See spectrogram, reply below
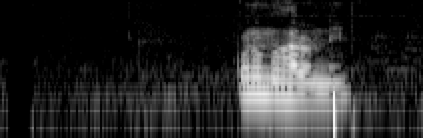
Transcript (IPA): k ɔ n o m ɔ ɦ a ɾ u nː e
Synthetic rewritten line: k o n o m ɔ ɦ a ɾ o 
